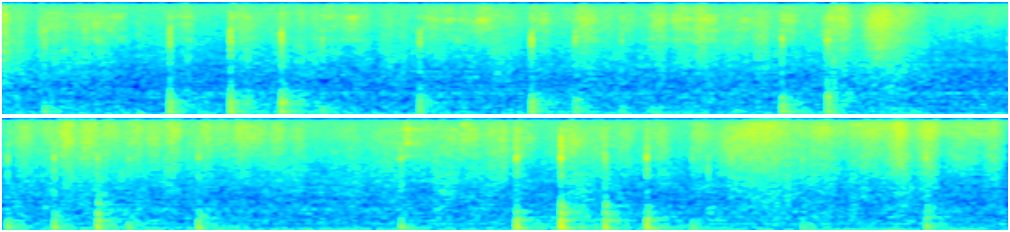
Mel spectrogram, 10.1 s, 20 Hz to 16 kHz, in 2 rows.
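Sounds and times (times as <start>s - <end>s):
pen scratching on whiteboard: 0.0s - 9.9s
pen tapping on whiteboard: 0.2s - 4.4s, 5.0s - 6.3s, 7.0s - 9.8s.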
